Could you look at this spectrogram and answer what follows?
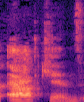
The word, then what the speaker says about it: Adkins: It's Ashley Lorena Adkins. Adkins is spelled with a D.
